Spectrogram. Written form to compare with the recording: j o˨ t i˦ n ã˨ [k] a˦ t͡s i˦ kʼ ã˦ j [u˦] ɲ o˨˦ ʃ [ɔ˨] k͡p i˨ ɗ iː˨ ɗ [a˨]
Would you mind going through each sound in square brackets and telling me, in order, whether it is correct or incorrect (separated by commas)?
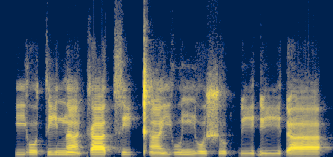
correct, correct, incorrect, incorrect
